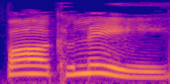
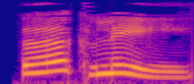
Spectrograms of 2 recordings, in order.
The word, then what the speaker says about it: Berkeley: Philosopher's name is pronounced barkle the pronunciation of the city's name has evolved to suit American englishes Burke Lee the College of California's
